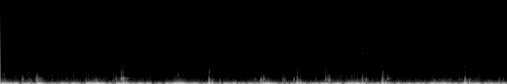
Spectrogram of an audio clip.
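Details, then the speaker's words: Soft, regular low thumps at about 70 a minute under a faint steady hum; a simulated heartbeat heard through a stethoscope in a 3DIO binaural ASMR role play. "And not listening to the sound of your heartbeat or someone else's can calm you. So, how about you listen to mine?"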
